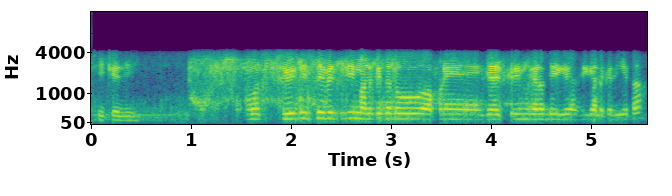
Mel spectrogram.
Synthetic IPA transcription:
ʈʰiːkɦɛːd͡ʒiː | oːɾsɾiːʈɪsd̪eːʋɪt͡ʃd͡ʒiːmənket͡ʃəloːaːpɳeːd͡ʒaːɪskɾiːmkəɾə̃nd̪eːəsĩːɡəlkəɾiːeːt̪ãː

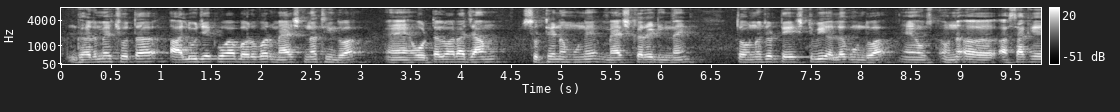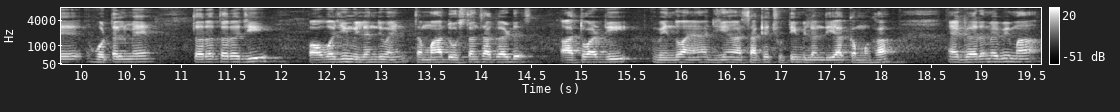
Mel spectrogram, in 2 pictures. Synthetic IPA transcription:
ɡʱɐɾmẽt͡ɕʰot̪ɐaːlud͡ʑeːkoabɐɾoːbəɾmɛːʃnɐt̪ʰĩːn̆d̪oaːɛ̃ːɦoːʈəlʋaːɾad͡ʑaːmsʊʈʰenɐmuːnemɛːʃkɐɾeɖʰʱĩːn̆d̪aːɦɪ̃nɪ̆ | t̪ɐʊnə̆d͡ʑoːʈeːsʈbɪɐləɡɦũːn̆d̪oaːɛ̃ːʊʊnɐsãkʰeːɦoːʈəlmẽ | t̪ɐɾət̪ɐɾəd͡ʑiː | paːbəd͡ʑimɪlə̃nd̪iũaːɦɪnɪ̆t̪ɐmãd̪oːst̪ənɪ̆sãɡɐɖʊ | a̰ːt̪ʋaːɾd̪iʋẽːn̆d̪oaːɦɪjãd͡ʑiːə̃ɐsãkʰeːt͡ɕʰʊʈːimɪlə̃nd̪iaːkɐmkʰãː | ɛ̃ːɡʱɐɾmẽbɪmã

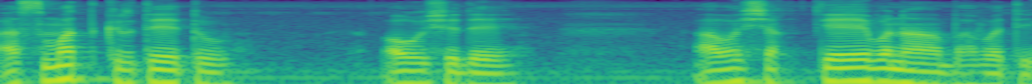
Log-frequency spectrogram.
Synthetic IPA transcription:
ɐ̰smɐt̪kɾɪt̪eːt̪u | ɐwʃɐd̪eː | ɐ̰ʋɐʃɐk̚t̪jeːʋɐnaːbʱɐʋɐt̪i

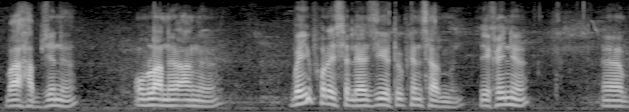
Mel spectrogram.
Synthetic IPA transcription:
baɦab̚zɯnɯ | ɔblanɯaŋɯ | bɯjpʰɔɾajsaljaziɯtupʰensaɾmɯnzekʰajnɯ

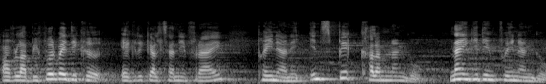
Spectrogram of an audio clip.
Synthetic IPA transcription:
ɔblabipʰɯɾbajdikʰɯeɡɾikɐlsɐɾnipʰɾaj | pʰɯjnaniinspek̚tkʰːɐlɐmnaŋɡɯ̰ | najɡidiŋpʰɯjnaŋɡɯ̰

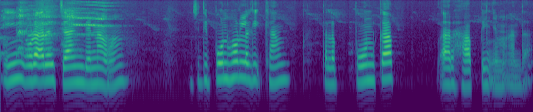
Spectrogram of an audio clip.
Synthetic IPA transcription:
iɲɔɽaʔɾɛt͡ʃaɲbɛnawa | it͡ʃut̪ipɔnɦɔɾlaɡit̪̚ˀkʰam | t̪alɛ | pɔnkap̚ | aɾhapːɛɲɛma̰ʔa̰d̪a̰

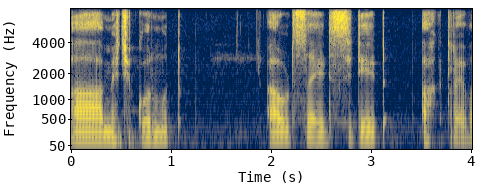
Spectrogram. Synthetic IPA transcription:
aːmet͡ʃʰikoɾmut̪ | awʈsajɖsiʈeːʈ | akt̪ɾa̰ʋ

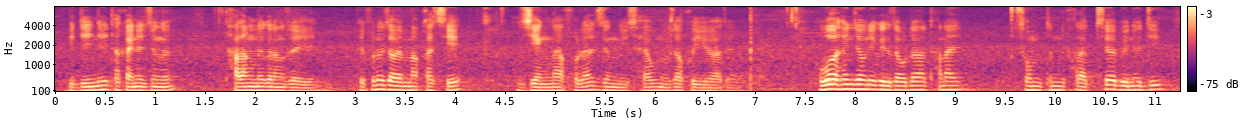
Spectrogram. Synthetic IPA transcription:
bidenitʰakʰajnɯzɯŋɯ | tʰaɾaŋnɯɡɯɾaŋzajɯ | bʰepʰɯɾnɯzawajmakʰase | zeŋnapʰɯɾazɯŋnisajawnuzapʰɯjɯaɾɯ | hɯwaɦinzawniɡiɾawdatʰanaj | sɔmtɯnipʰaɾak̚tʰijabɯjnɯdi

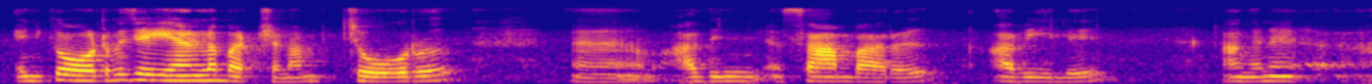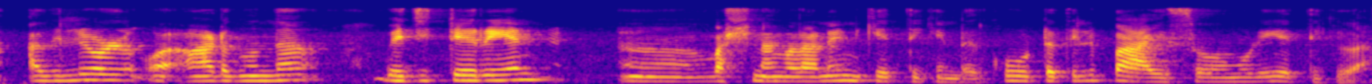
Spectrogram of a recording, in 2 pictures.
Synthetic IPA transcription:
e̞nikʲːɨo̞ːʈːɐrɨt͡ɕe̞jːaːnuɭːɐbʱɐʈʂɐɳɐmt͡ɕo̞ːrɨ | ɐ̰ðinsaːmbaːrɨɐʋijilɨ | ɐ̰ŋːɐne̞ɐðiluɭːaːɽunːunːɐʋe̞d͡ʑitːeːrijɐn | bɐʂɐɳɐŋːɐɭaːɳɨenikʲːe̞t̪ːikʲːuɳɖɐðɨkuːʈːɐt̪ːilpaːjɐsɐʋɐmkuːɽie̞t̪ːikʲːṵɣɐ̰

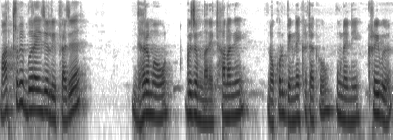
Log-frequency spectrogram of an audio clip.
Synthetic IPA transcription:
mat̪ɾɔbebɯɾajzɯlipʰɾaze | d̪ʱəɾmɯwɡɯzɯmna̰nitʰanani | nɔkʰɔɾbeŋnajkʰɯtakʰɯuŋnajnikʰɾɯjbɯ

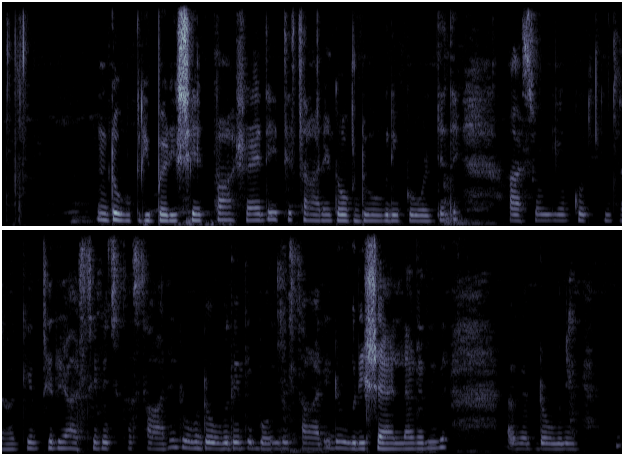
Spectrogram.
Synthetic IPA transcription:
ɖoːɡɾiːbəɽiːʃeːɾpaːʃaːeːd̪eːɪt̪ʰːeːsaːɾeːloːkɖoːɡɾiːboːld̪et̪eːaːsõːɡɪjãːkʊd͡ʒnid͡ʒaːket̪ʰːeɾaːsiːʋɪt͡ʃt̪ãːsaːɾeːloːkɖoːɡɾiːt̪eːboːld̪eːsaːɾiːɖoːɡɾiːʃɛːlːəɡd̪iːt̪eːəɡəɾɖoːɡɾiː

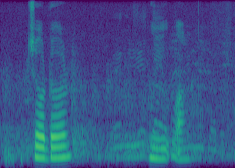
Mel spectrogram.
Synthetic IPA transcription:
t͡ʃɔɖɔɾ | hujuʔa

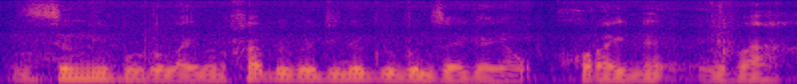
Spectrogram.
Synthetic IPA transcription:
zɯŋnibɔɾɔlajmankʰɾabibadinɯɡubunzajɡajawkʰɔɾajnɯeba

